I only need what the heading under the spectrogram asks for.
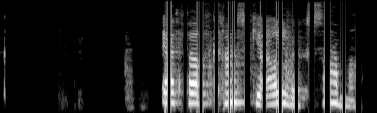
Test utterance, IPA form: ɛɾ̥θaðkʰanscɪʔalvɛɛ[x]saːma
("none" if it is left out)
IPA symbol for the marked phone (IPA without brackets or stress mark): x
